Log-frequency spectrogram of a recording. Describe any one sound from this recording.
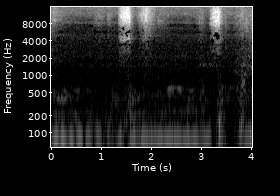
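A marker scratches on paper.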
